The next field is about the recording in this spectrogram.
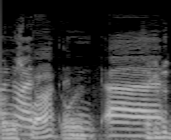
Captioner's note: laughter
